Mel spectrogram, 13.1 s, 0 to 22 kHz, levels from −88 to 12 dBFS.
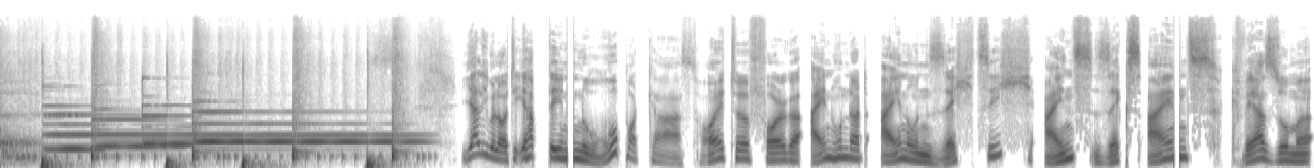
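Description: At 5.67 s and 11.74 s, silences of 67 ms and 60 ms cut the sound: gaps at joins of encoded pieces, where each separately encoded piece kept its start delay and end padding. Unlike a dropout, nothing is lost; the sound resumes exactly where it stopped, and the joins recur every 6.0 s.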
